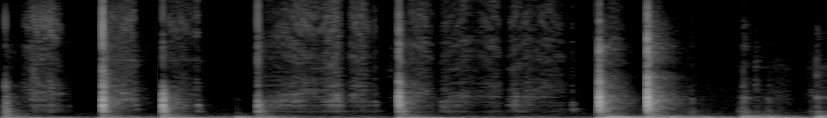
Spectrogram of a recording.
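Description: Chalk writing on a blackboard: scratchy strokes broken by several sharp taps of the chalk against the board.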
